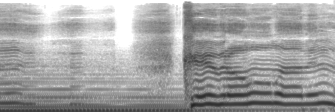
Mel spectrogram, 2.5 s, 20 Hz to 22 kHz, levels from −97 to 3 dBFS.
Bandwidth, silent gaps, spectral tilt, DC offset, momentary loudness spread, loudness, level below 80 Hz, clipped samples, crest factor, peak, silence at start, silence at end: over 20 kHz; none; -4.5 dB/octave; under 0.1%; 11 LU; -21 LUFS; -30 dBFS; under 0.1%; 16 dB; -6 dBFS; 0 s; 0 s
